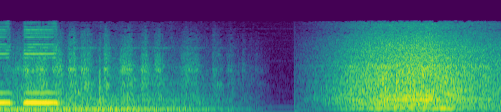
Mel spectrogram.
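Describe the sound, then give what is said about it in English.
A car engine with a mechanical fault, a damaged rod, drones steadily with a coarse pulsing rattle. It cuts out briefly midway, then returns and swells louder before easing off. “Well, you can hear it now, can't you? Are we stopping now? I ain't got no choice. I'll pull over, Tom.”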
